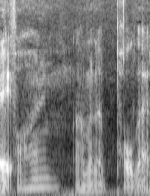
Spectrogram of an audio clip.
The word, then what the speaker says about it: Niflheim: Can you pronounce that word? I think it's Niflheim. Niflheim. I think you're right. Niflheim?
